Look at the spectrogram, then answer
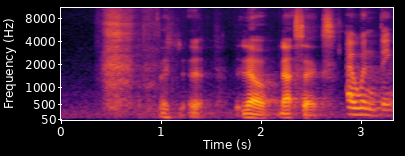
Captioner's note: chuckles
